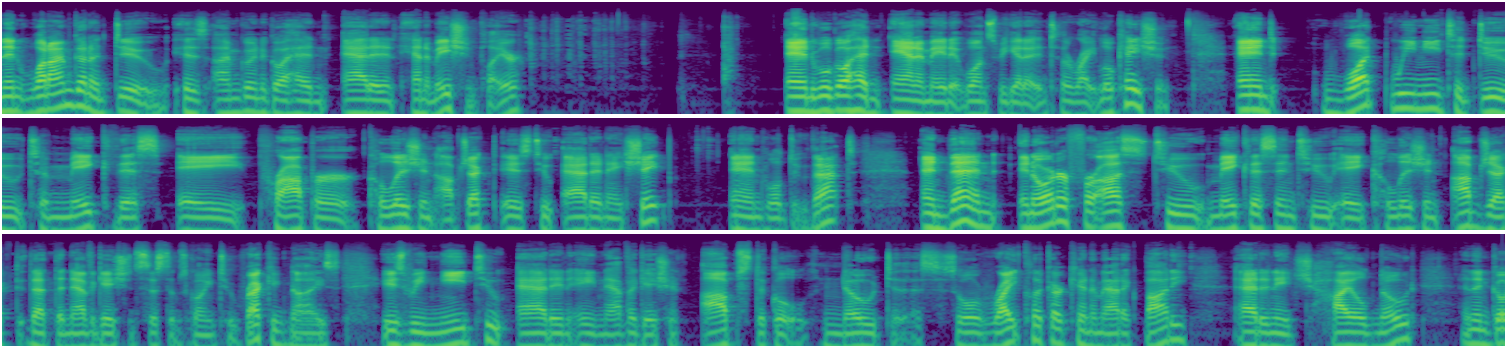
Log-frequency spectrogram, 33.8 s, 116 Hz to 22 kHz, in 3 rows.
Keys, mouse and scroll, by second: 2.6 right click, 3.6 click, 3.7-5.1 typing, 5.4 Return, 10.9-12.0 drag, 15.4-16.5 drag, 16.6-17.7 drag, 19.5-20.6 drag, 20.8-21.9 drag, 29.7-30.8 right drag, 32.4 click.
